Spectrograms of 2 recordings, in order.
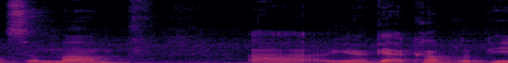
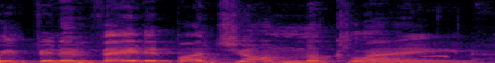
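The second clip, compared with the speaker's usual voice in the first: mock alarm; 11 semitones higher, 11 dB louder, slower than usual. Real, not acted. Friend suddenly joins the call.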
